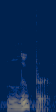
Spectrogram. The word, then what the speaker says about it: Lupa: this is the instrument Lupa they just say it's pronounced Looper and I'm like okay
